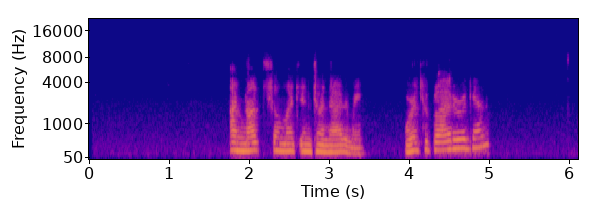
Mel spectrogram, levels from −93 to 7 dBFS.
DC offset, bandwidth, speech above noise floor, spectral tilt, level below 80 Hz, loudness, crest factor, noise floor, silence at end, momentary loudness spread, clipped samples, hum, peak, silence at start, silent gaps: under 0.1%; 7.8 kHz; 42 dB; -7.5 dB/octave; -68 dBFS; -31 LUFS; 20 dB; -72 dBFS; 1.1 s; 8 LU; under 0.1%; none; -12 dBFS; 1.75 s; none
